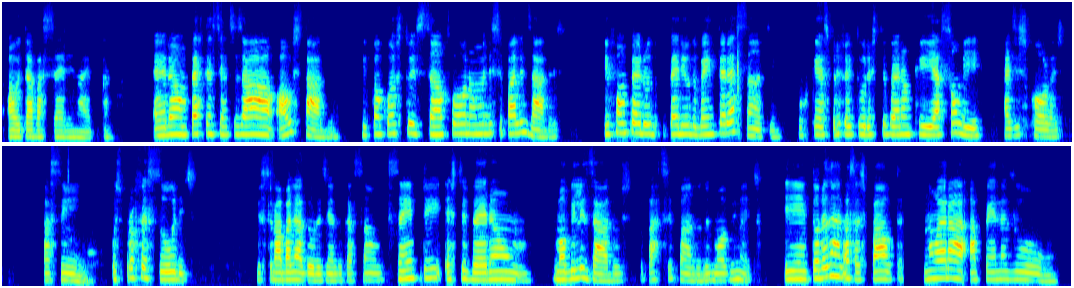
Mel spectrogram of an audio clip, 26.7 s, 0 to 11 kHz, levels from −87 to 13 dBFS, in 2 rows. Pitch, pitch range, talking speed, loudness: 180 Hz, 160-205 Hz, 120 wpm, -27 LUFS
